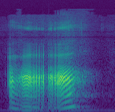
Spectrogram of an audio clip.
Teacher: Third tone, 三声, is even lower. It first dips down, then rises.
